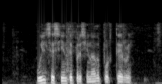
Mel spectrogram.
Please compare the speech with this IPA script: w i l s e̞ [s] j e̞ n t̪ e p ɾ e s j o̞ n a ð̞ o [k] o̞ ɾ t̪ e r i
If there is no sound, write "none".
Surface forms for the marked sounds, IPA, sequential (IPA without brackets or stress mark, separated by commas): s, p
